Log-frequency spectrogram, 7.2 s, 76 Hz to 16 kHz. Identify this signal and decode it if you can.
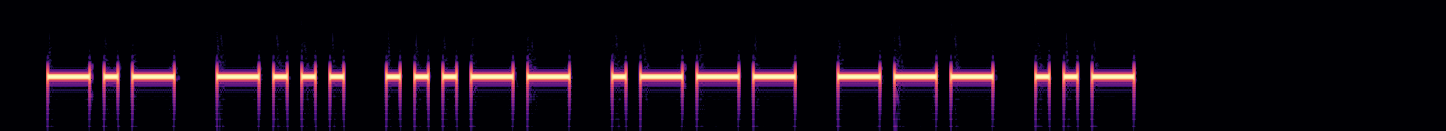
Morse code, heard as a keyed tone, about 17 wpm, 700 Hz. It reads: KB3JOU
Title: USA Callsign DE Callsign - 6 Characters - 17wpm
